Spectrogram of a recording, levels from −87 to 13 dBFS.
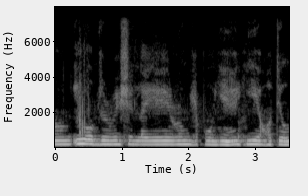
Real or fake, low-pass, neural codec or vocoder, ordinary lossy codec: real; 7.2 kHz; none; none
